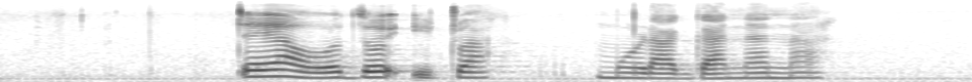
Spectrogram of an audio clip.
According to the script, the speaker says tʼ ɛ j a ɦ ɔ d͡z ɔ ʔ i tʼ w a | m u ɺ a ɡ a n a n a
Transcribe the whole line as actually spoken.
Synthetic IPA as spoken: tʼ ɛ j a ɦ ɔ d͡z ɔ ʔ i tʼ w a | m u ɺ a ɡ a n a n a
